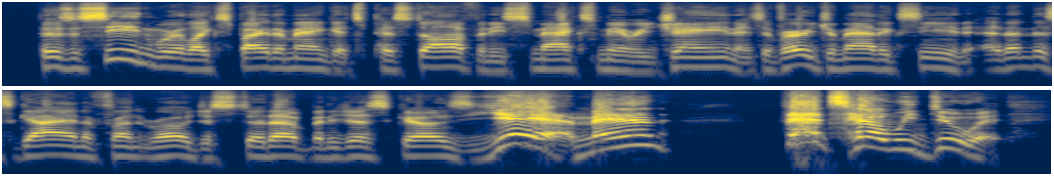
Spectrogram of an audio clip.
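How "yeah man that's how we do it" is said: very slow, drawn-out, swooping, approving holler. Retelling a moviegoer's outburst in the theater: imitating someone yelling. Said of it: "the guy in the theater just yells out".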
